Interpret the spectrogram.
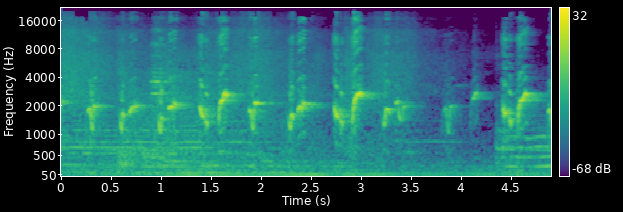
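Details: Trucukan, the yellow-vented bulbul, singing energetically: strings of sharp, slurred whistled chirps at a fast steady pace, a brief quieter gap near the end, then the chirping resumes.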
